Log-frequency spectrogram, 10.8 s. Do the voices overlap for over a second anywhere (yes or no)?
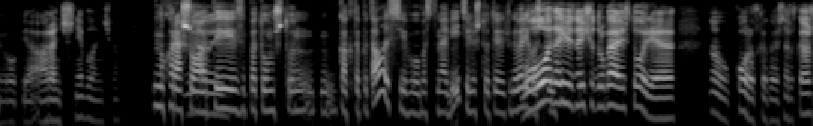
no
